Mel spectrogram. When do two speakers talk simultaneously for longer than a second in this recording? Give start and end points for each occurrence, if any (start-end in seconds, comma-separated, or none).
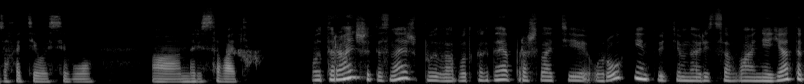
none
